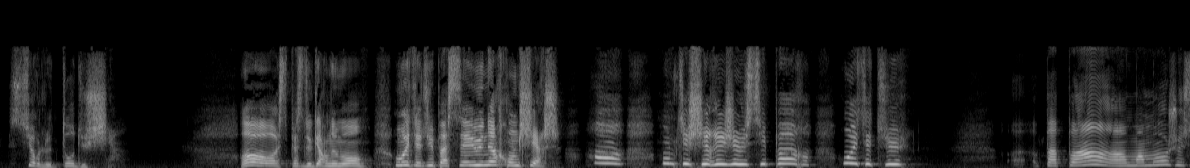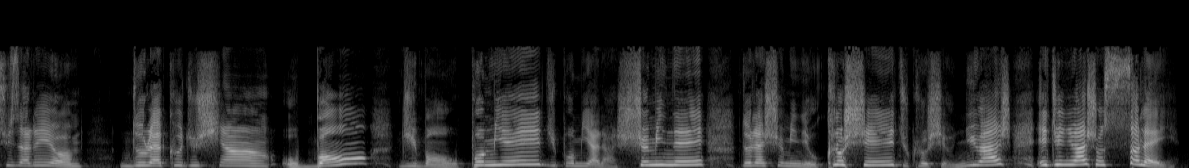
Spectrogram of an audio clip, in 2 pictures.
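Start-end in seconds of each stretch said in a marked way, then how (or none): 2.4-8.9 scolding then high and anxious; worried parent. Acted. 8.9-23.7 put-on a child explaining, hesitating; hesitant child. Baby flea explains.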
